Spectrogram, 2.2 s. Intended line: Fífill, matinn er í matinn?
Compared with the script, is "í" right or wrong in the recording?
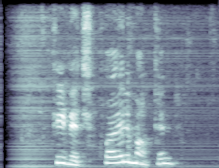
right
